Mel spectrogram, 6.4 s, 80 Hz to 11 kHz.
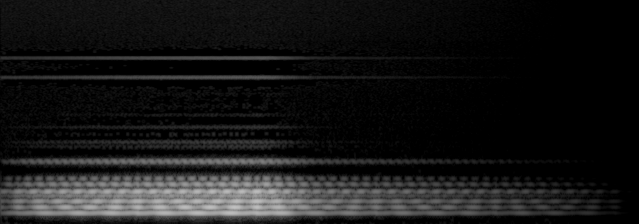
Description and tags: a thin "Jupiter 8" pad
analogue, 80s, jupiter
